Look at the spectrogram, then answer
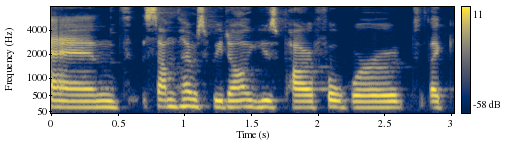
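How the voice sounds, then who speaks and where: A woman talks at a fairly low pitch. Her tone is dark and mellow. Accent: Polish. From Poland. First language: Polish. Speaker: biohacking author. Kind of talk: podcast interview. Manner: animated.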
